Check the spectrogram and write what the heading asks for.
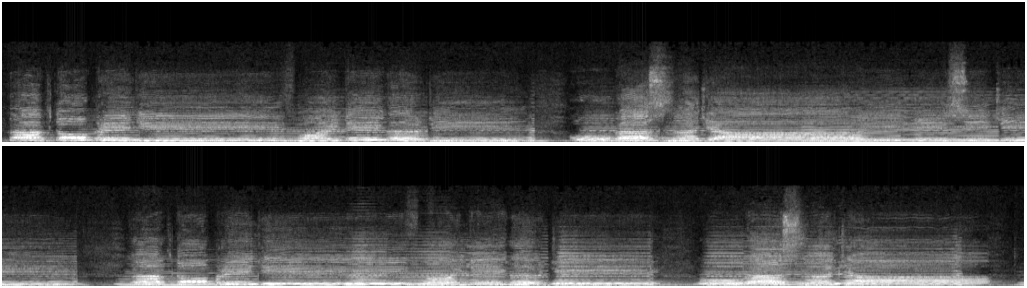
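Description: A women's vocal group singing an old Bulgarian urban song together in harmony, in phrases of about five or six seconds with short breaks between them.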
